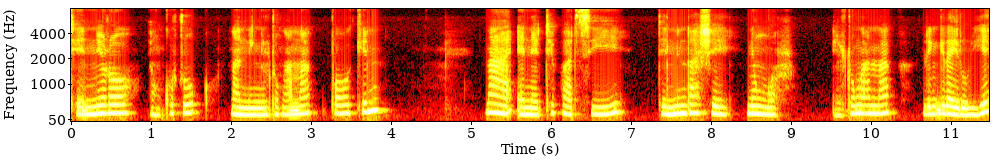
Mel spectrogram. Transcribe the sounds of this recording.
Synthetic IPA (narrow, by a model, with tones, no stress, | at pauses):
tʰe˨ni˦ɾo˦ | e˨ŋku˦ɾtu˦k̚ | na˨ni˨ŋi˨ltu˨ŋa˨na˦k̚po˦ki˦n | na˦˨e˨ne˨tʰːi˦pa˨tsi˨˦ | te˨nːi˦n˦da˦ʃe˨ | ni˦ŋɔ˨ɾ | i˨ltu˦ŋa˨na˦k̚ | li˦ŋɡi˦da˨i˨ɾo˨ɾje˦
